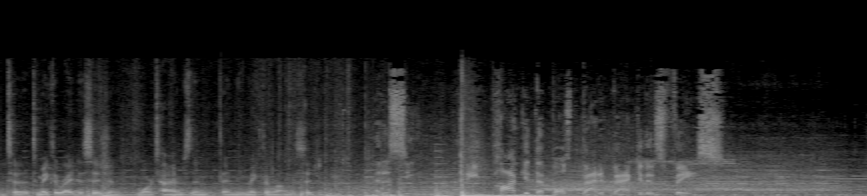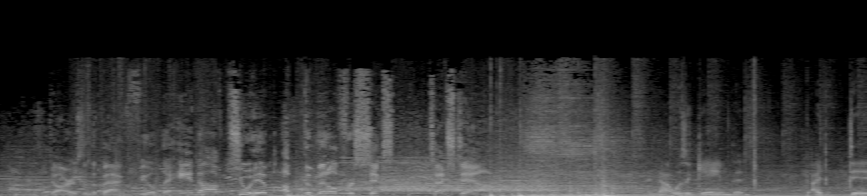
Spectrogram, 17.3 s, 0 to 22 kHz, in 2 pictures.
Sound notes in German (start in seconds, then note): 9.4 Kommentatorenstimme auf Englisch; 14.1 Lockere Rockmusik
